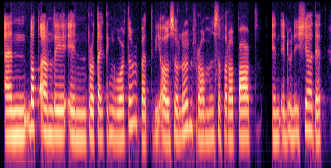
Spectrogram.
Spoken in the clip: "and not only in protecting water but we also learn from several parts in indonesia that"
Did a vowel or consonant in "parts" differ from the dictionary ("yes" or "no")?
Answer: yes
